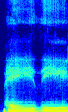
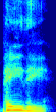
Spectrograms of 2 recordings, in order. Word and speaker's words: Paythee: Bear, Pay the Cat, Pay the Treant, and so I cut off the descriptor, and now I'm just Paythee, and now everybody calls me Payth, which is not it's not how it's pronounced, but it's too much.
